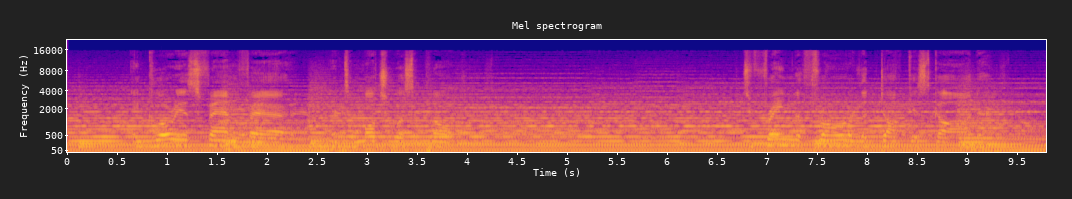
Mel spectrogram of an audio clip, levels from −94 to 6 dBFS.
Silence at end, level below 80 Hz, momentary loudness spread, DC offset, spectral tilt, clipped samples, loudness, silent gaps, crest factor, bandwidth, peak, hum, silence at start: 0 s; -22 dBFS; 5 LU; under 0.1%; -5.5 dB/octave; under 0.1%; -14 LUFS; none; 14 dB; 16 kHz; 0 dBFS; none; 0 s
